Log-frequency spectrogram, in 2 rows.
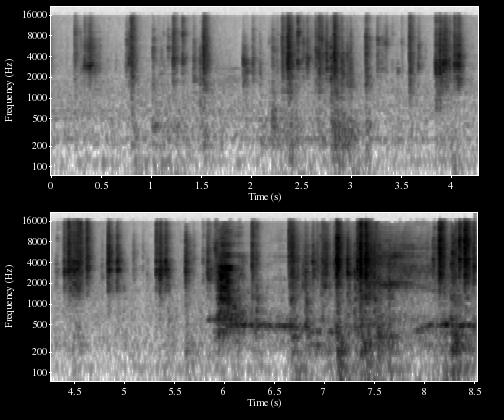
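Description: Hard plastic toy parts clicking and clacking irregularly as a DNA Design DK-20 upgrade-kit piece is pushed and twisted at different angles against a Transformers Studio Series Devastator figure. It is a very tight fit and does not go in.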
